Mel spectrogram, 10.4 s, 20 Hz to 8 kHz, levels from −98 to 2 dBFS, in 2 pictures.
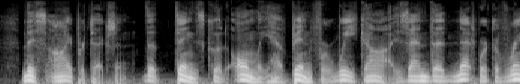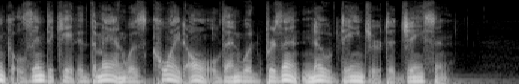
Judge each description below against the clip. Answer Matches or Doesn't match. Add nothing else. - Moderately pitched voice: Doesn't match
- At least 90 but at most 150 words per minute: Doesn't match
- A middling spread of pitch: Matches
